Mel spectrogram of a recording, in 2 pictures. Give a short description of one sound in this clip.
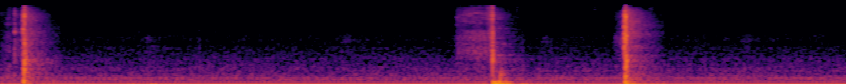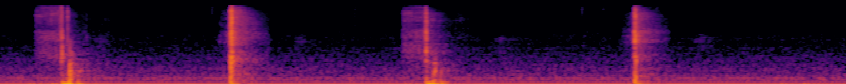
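Playing cards snap down onto a wooden table one by one.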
